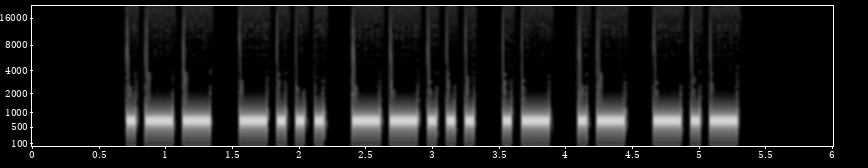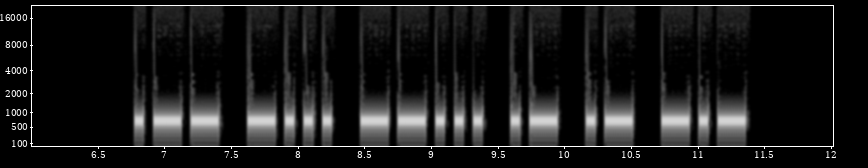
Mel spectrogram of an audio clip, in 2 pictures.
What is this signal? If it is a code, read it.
Morse code, heard as a keyed tone, about 17 wpm, 700 Hz. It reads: WB7AAK WB7AAK
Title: USA Call Signs - 6 Characters - Repeated 2x - 17wpm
